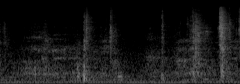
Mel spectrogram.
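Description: A quiet pause: faint steady background hum with a few soft clicks.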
